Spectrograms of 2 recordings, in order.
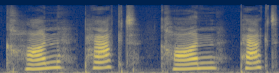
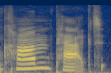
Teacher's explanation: say but if you change that n to a m compact because the p is on your lips as well it's simpler to say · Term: assimilation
